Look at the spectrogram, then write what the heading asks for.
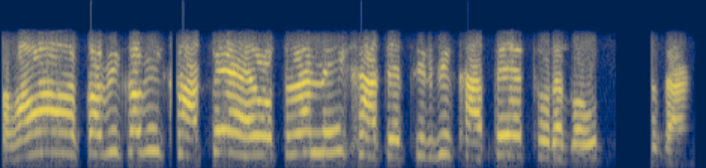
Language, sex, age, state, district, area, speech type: Hindi, female, 60+, Bihar, Muzaffarpur, rural, conversation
